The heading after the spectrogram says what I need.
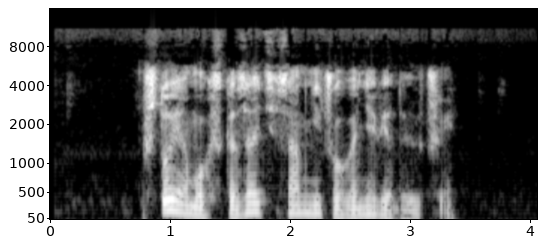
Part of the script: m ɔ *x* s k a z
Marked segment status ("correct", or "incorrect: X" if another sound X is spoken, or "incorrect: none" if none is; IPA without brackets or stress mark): correct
